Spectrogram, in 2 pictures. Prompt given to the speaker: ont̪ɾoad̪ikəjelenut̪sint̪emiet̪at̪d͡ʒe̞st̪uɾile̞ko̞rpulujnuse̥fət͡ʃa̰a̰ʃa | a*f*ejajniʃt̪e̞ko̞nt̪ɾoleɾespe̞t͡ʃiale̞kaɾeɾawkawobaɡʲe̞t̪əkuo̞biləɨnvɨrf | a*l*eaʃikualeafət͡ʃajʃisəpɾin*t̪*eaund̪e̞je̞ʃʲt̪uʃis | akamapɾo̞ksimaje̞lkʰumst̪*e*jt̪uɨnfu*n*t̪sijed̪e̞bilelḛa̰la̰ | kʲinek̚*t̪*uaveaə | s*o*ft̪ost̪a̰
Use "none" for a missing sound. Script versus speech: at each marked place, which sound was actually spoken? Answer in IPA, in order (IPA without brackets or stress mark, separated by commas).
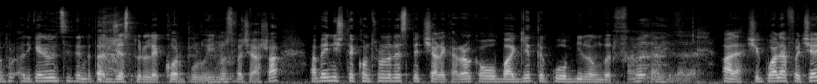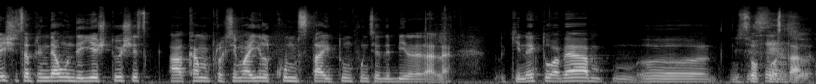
v, l, d̪, a, ŋ, t̪, o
